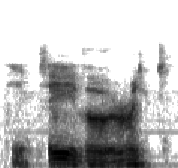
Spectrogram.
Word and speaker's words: favorite: Okay, so the O is gone. We don't pronounce that at all. So it's favorite, favorite.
